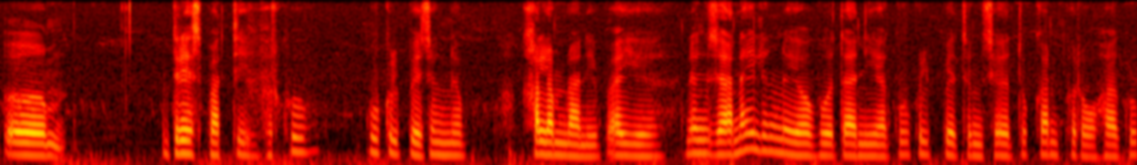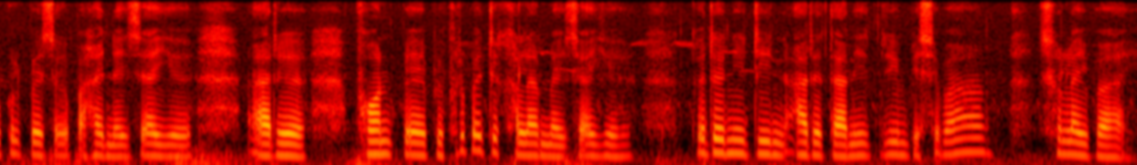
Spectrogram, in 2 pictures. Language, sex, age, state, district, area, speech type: Bodo, female, 45-60, Assam, Udalguri, rural, spontaneous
